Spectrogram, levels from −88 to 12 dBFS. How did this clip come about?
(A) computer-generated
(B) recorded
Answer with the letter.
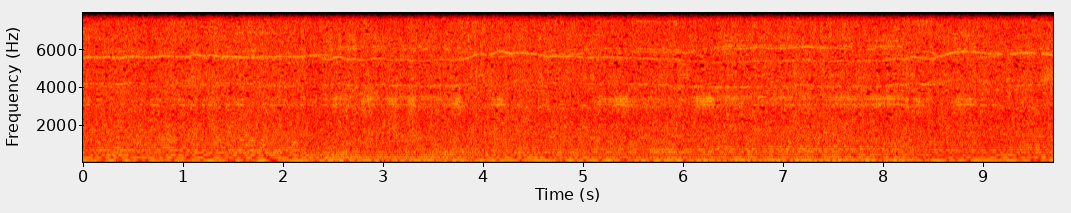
B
